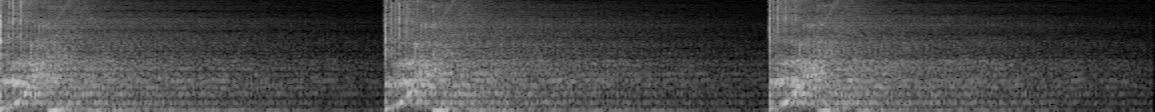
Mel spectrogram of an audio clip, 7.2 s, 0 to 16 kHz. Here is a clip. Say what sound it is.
hiccups of a dinosaur x26Li2f
For it is today impossible to record the hiccup of a dinosaur, I tried to rebuild a sound that might be similar. You will decide if I was successful.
